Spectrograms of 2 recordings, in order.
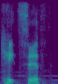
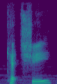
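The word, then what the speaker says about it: Cait Sith: 7's name is ketchy it's spelled c-a-i-t-s-i-t-h uh Kate Sith but it's pronounced ketchy and I didn't want to come on like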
